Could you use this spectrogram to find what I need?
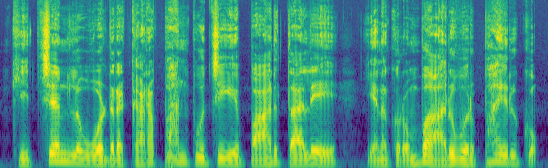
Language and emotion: Tamil, disgusted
